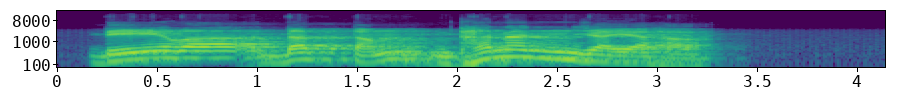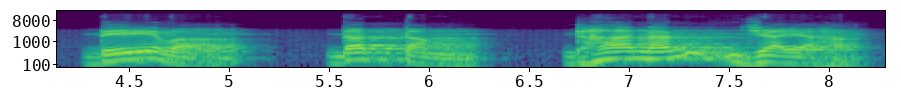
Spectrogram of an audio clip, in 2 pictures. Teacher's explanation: ধ মহাপ্রাণ উচ্চারণ করতে হবে।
